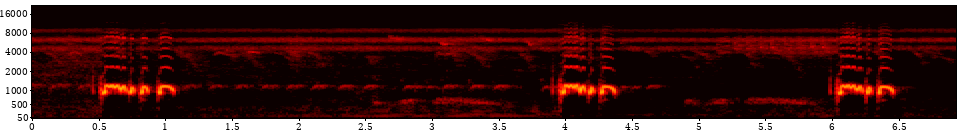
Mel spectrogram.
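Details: Singing local zebra dove (perkutut lokal) repeats a bubbling phrase of three to four arched coos roughly every two to three seconds. A faint ticking series and soft low coos sound in the background.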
